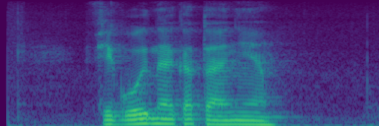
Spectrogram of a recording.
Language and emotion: Russian, neutral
